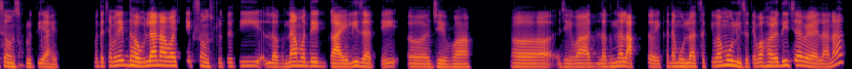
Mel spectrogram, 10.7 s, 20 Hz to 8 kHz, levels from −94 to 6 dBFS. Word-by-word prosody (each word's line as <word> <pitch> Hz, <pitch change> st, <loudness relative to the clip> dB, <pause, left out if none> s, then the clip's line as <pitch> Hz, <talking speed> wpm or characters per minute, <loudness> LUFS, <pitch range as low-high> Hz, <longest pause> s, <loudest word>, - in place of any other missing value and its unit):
संस्कृती 145 Hz, -2 st, -2 dB
आहे. 125 Hz, -4 st, -2 dB, 0.5 s
मग 165 Hz, -, -9 dB
त्याच्यामध्ये 180 Hz, +4 st, +1 dB
धवला 185 Hz, +1 st, +7 dB
नावाची 185 Hz, -2 st, +3 dB
एक -, -, -16 dB
संस्कृती 160 Hz, -2 st, -5 dB
होती, 155 Hz, -, -9 dB, 0.3 s
ती -, -, -6 dB
लग्नामध्ये 170 Hz, +4 st, +1 dB, 0.2 s
गायली 145 Hz, +4 st, +4 dB
जाते 145 Hz, 0 st, -1 dB, 0.2 s
अ, 140 Hz, -, -5 dB, 0.3 s
जेव्हा 135 Hz, -1 st, -1 dB, 0.6 s
अ, 150 Hz, -, -5 dB, 0.6 s
जेव्हा 140 Hz, 0 st, -1 dB
लग्न 145 Hz, +3 st, -2 dB
लागतं 145 Hz, +1 st, 0 dB
एखाद्या 150 Hz, +2 st, -4 dB
मुलाचं 150 Hz, 0 st, 0 dB
किंवा 175 Hz, +1 st, 0 dB
मुलीचं 180 Hz, -8 st, +2 dB
तेव्हा 165 Hz, +3 st, -1 dB
हळदीच्या 185 Hz, +4 st, +2 dB
वेळेला 140 Hz, -6 st, +1 dB
ना, -, -, 0 dB
150 Hz, 150 wpm, -25 LUFS, 145-175 Hz, 0.6 s, धवला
